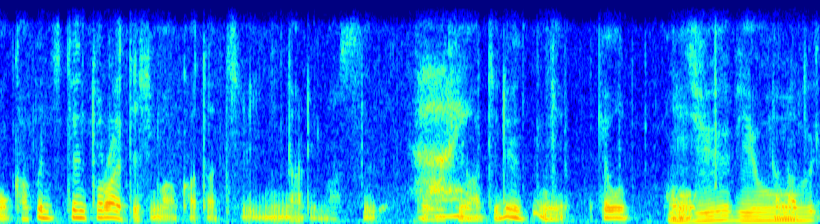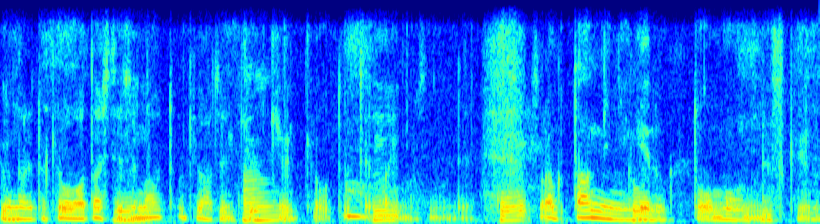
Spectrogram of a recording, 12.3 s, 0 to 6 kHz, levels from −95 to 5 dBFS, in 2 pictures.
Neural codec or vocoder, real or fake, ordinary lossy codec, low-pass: none; real; Opus, 32 kbps; 5.4 kHz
